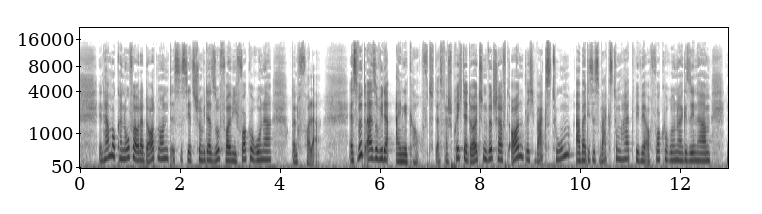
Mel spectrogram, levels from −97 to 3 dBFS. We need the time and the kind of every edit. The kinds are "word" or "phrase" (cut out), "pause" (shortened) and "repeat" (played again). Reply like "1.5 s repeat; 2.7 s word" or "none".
4.4 s phrase

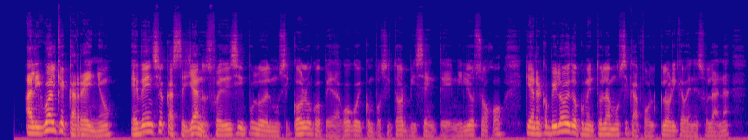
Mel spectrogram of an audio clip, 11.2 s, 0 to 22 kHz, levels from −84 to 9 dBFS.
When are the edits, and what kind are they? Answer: none

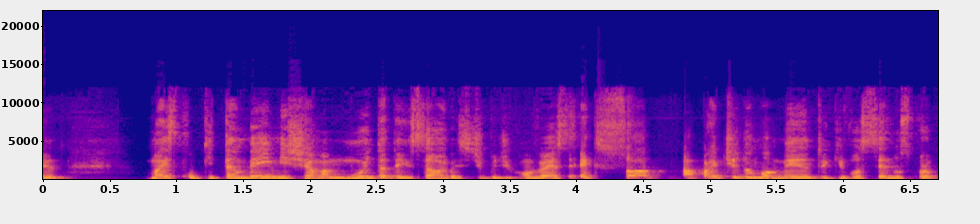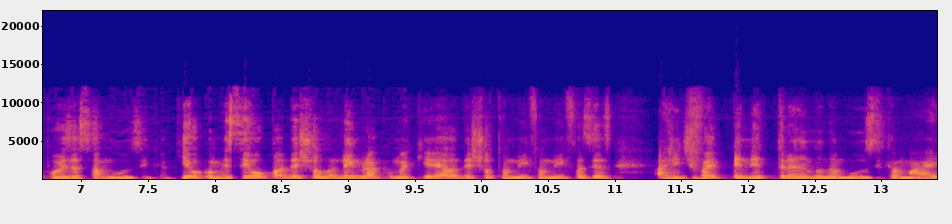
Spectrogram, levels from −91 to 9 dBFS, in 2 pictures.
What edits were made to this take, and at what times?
1.1 s word; 3.0 s phrase; 10.4 s repeat

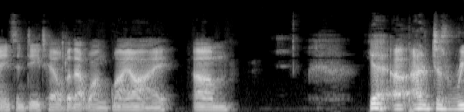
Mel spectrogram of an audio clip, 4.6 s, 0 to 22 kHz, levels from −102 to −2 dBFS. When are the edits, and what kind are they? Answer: 1.1 s word

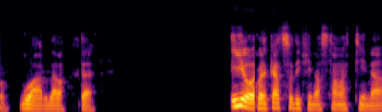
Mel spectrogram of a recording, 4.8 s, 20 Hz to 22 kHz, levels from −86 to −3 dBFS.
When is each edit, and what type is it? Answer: 1.0 s phrase; 3.2 s phrase; 3.8 s word

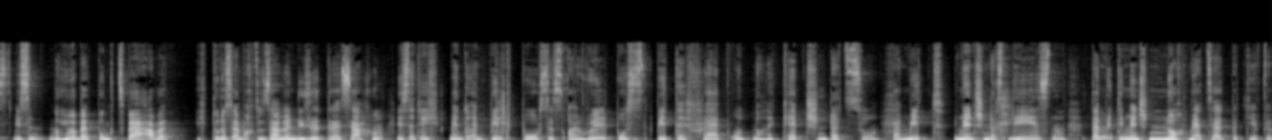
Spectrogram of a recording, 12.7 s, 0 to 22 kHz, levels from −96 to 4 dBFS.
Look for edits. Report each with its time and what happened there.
6.5 s pause

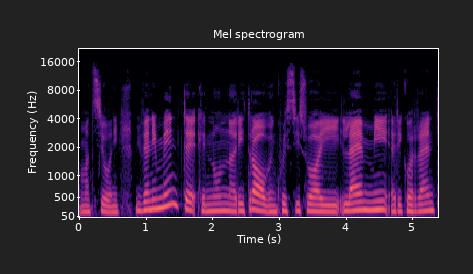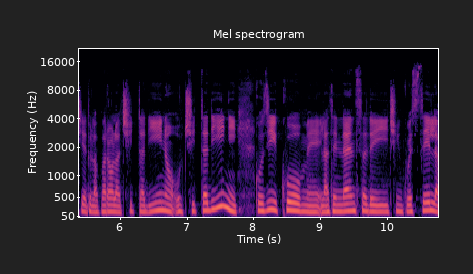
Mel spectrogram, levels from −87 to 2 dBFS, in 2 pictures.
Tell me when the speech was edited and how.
5.5 s word; 8.0 s word; 9.0 s word; 9.7 s word

